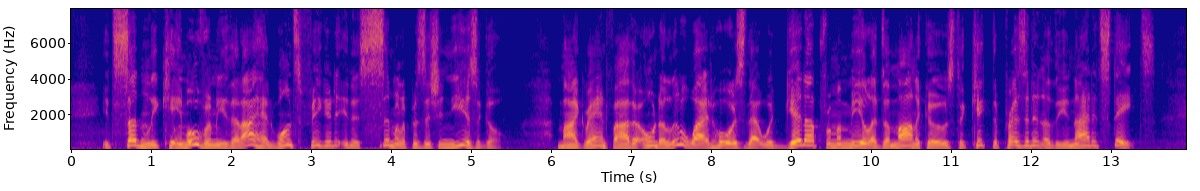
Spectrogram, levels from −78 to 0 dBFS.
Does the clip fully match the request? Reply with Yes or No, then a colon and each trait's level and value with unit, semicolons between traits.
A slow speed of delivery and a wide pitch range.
No: average, 170 wpm; wide, 8.4 semitones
